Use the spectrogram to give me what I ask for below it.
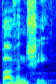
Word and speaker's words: banshee: But no, it's actually pronounced Banshee.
